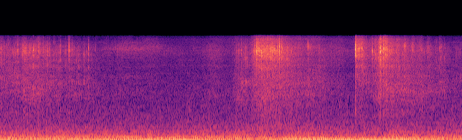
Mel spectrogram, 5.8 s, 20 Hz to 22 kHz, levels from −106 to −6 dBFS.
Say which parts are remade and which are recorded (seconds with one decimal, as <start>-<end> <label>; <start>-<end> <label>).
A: 0.0-1.8 recorded; 1.8-5.3 remade; 5.3-5.8 recorded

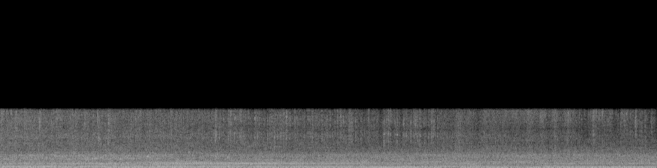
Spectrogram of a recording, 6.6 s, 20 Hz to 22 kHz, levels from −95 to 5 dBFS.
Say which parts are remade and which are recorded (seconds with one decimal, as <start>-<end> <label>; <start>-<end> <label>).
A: 0.0-4.4 recorded; 4.4-5.8 remade; 5.8-6.6 recorded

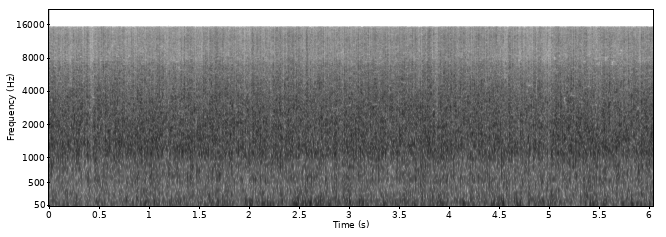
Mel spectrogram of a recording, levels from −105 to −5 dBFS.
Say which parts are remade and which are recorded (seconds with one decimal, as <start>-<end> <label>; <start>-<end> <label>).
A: 0.0-6.0 recorded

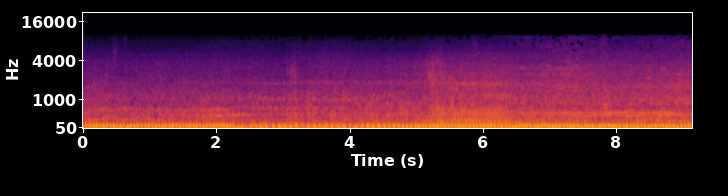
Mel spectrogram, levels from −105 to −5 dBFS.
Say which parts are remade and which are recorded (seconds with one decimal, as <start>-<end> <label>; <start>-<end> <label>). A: 0.0-9.1 recorded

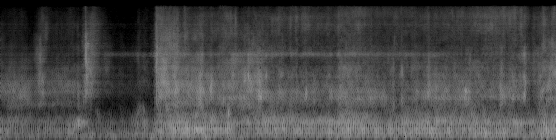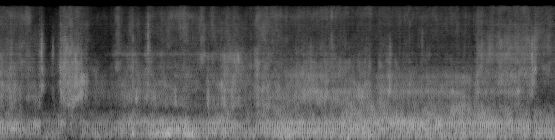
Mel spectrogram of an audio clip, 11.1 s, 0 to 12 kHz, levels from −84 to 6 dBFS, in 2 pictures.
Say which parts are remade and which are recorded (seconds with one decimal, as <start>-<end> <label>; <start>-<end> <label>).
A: 0.0-11.1 remade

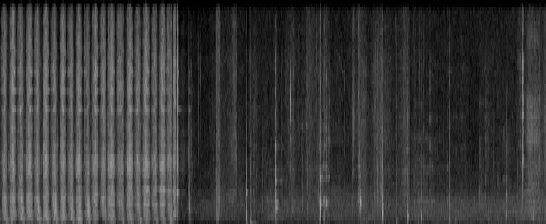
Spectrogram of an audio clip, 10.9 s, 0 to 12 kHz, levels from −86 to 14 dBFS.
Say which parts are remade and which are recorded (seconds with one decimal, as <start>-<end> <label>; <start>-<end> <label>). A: 0.0-10.9 recorded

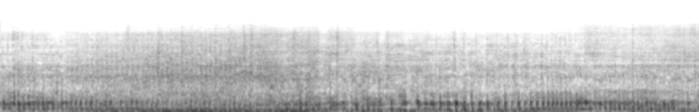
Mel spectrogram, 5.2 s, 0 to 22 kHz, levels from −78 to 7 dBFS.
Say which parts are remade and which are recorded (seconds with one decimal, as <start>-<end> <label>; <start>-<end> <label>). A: 0.0-0.5 remade; 0.5-1.9 recorded; 1.9-3.7 remade; 3.7-4.3 recorded; 4.3-5.2 remade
